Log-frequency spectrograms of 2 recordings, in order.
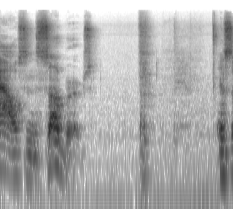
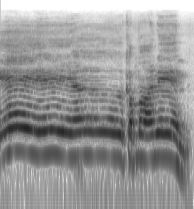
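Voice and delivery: put-on girls' greeting; 9 semitones higher, slower than usual. Girls greeting them at door.

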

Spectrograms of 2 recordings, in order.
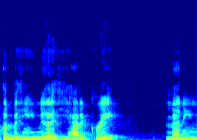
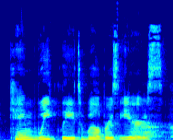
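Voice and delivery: plain reading voice

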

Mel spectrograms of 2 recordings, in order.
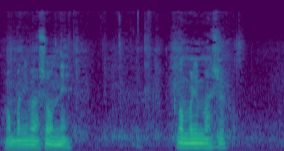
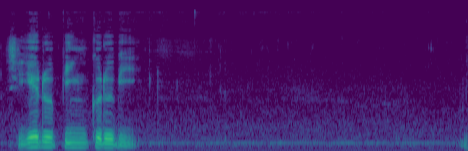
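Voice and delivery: シゲルピンクルビー stretched syllable by syllable; very slow drawn-out name; 2 semitones lower, much slower than usual. Shown as a demonstration. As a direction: draw シゲルピンクルビー out slowly like an announcer. (「シゲルピンクルビー」をゆっくり引き伸ばして)

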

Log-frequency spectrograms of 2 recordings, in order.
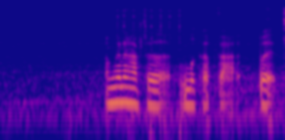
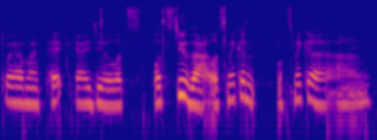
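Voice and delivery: normal talking voice

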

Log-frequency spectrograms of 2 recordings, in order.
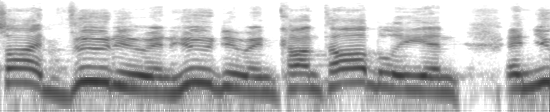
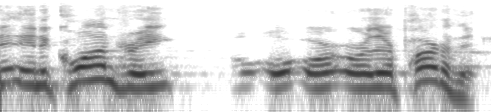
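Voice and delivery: ordinary delivery

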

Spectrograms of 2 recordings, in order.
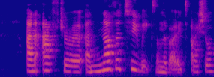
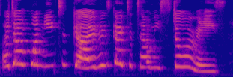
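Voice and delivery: put-on high, loud child's plea; pleading little girl; 12 semitones higher, 8 dB louder than usual. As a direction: beg like a small pupil losing her friend.

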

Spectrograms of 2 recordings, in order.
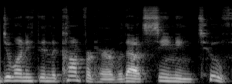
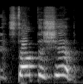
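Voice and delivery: loud, very high cry of alarm; sudden urgent cry; 7 dB louder than usual. A narrator's reading. Kate spots something and wants the ship stopped, sudden high cry. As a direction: call out urgently, pitched way up. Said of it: "Kate said suddenly".

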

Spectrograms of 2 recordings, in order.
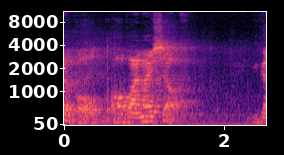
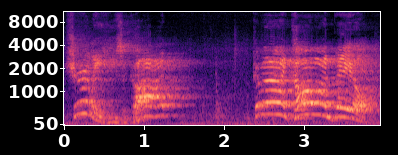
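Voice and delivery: much higher, louder mocking jeer; taunting; 14 semitones higher, 5 dB louder than usual. Elijah jeers at Baal's prophets in a loud taunt. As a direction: goad them on. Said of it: "Elijah began to taunt them".

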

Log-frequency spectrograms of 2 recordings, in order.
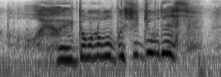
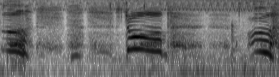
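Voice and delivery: crying out in fear; 7 semitones higher, much slower than usual. Acted. Survivor attacked, pleading.

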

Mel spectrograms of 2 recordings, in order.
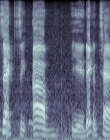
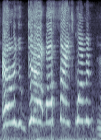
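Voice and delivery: high shrieking protest; 5 dB louder than usual. Retold or imitated. Sim yelling at the mermaid Ariel in high panic. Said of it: "Like, what is this?".

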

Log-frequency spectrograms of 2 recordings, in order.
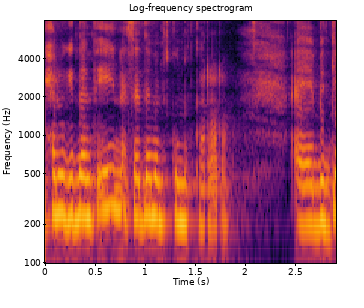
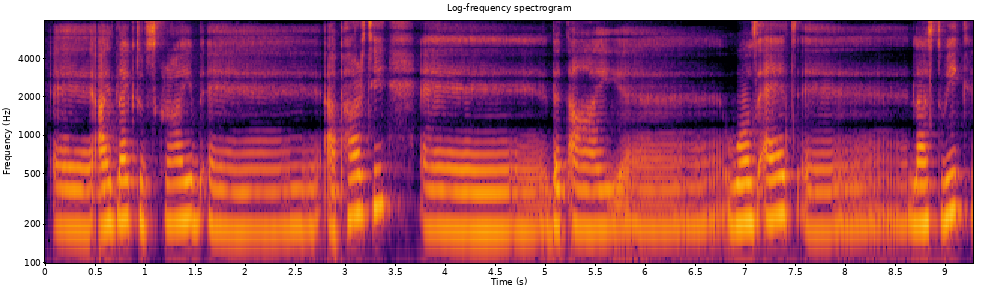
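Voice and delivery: hesitant filler-laden answer; much slower than usual. Shown as a demonstration. Teacher mimics a student stalling in the speaking exam, hesitant and halting. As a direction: stall between phrases on drawn-out uhs. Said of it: "ما ينفعش اجيب في السبيكنج اقعد اقول".

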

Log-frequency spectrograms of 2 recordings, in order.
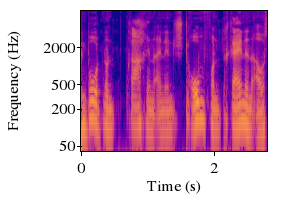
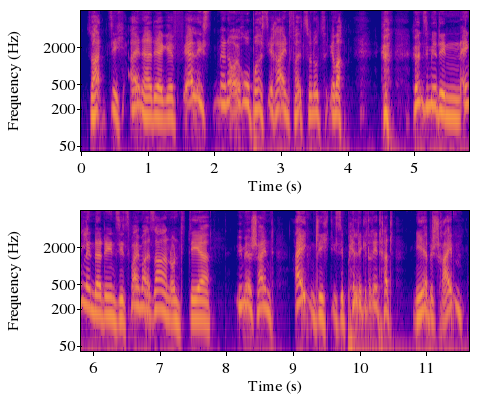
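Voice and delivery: a lightly voiced doctor, a little higher; a hint of a composed doctor; the doctor explaining why he came in, lightly voiced; 10 semitones higher, 4 dB louder than usual. A narrator's reading. Doctor speaking in the story.

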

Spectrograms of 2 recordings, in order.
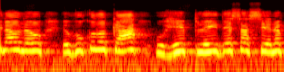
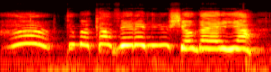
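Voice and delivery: high, whimpering cry; frightened cry; 8 semitones higher, 4 dB louder than usual. Real, not acted. Scared gamer showing viewers a skull.

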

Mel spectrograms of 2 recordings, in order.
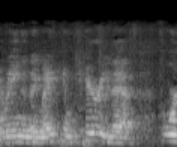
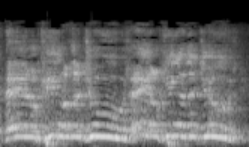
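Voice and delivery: put-on loud, high, slow shout in German accent; hammed-up German-accented hailing, drawn out; mock German accent; 11 semitones higher, 10 dB louder, slower than usual. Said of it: "in a good German accent".

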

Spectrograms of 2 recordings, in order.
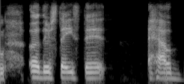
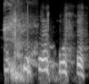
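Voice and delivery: higher and louder, fast, then laughter; emotional laugh; 11 semitones higher, 4 dB louder, faster than usual. Real, not acted. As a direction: laugh through remembered tears. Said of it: "I cried after".

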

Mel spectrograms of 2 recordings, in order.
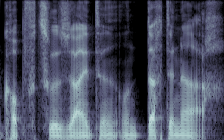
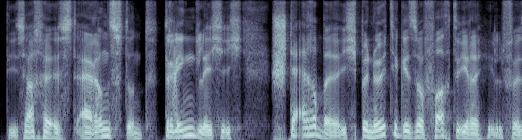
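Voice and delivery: higher, urgent pleading voice; desperate client; 4 semitones higher than usual. Acted. Cursed man begs the detective for help, desperate.

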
